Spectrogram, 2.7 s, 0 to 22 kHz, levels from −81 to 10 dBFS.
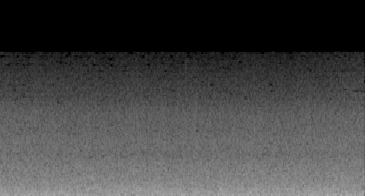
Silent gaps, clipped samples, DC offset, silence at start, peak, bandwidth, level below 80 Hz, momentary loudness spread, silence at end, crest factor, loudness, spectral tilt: none; under 0.1%; under 0.1%; 0 s; -8 dBFS; 16.5 kHz; -34 dBFS; 1 LU; 0 s; 14 dB; -21 LUFS; -3 dB/octave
